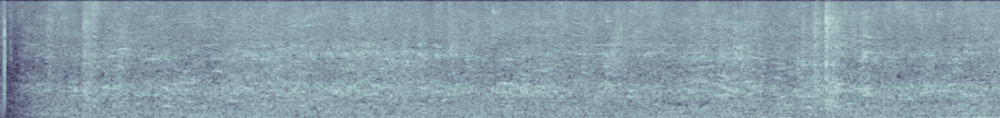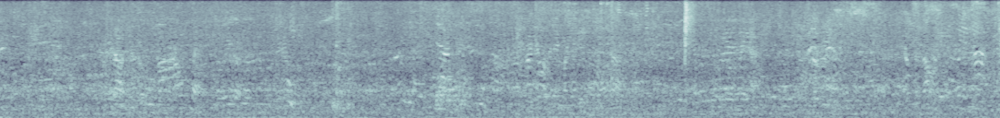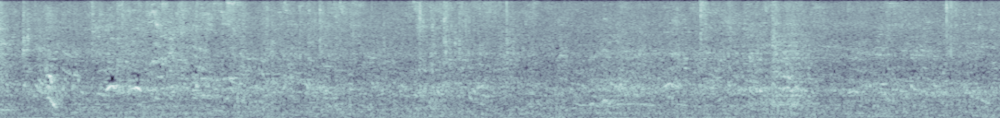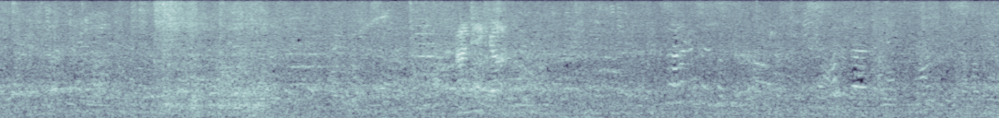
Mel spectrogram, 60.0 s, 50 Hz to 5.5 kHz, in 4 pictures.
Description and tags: ambience in bars, restaurants and cafés in Puglia, Southern Italy. recorded on a Canon SX110, Bari
restaurant, italy, bari, field-recording, chatter, caf, ambience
